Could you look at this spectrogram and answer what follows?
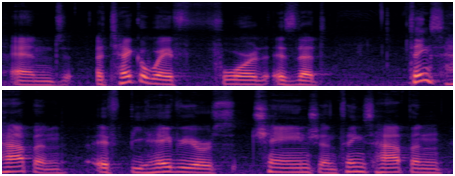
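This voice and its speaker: A man, a guest in an interview, telling his memories in a thoughtful, measured way. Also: mid-range voice. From West Germany. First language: German. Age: 50s. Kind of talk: reflective conversational storytelling.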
